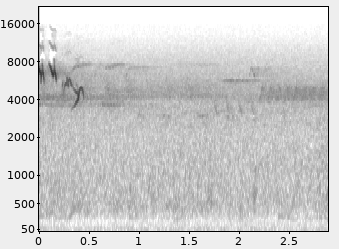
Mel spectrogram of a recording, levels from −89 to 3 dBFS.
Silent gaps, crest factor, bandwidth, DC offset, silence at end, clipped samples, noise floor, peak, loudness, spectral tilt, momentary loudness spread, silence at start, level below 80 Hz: none; 20 dB; 16 kHz; under 0.1%; 0 s; under 0.1%; -45 dBFS; -8 dBFS; -21 LUFS; 4.5 dB/octave; 22 LU; 0 s; -74 dBFS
